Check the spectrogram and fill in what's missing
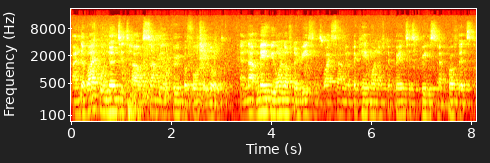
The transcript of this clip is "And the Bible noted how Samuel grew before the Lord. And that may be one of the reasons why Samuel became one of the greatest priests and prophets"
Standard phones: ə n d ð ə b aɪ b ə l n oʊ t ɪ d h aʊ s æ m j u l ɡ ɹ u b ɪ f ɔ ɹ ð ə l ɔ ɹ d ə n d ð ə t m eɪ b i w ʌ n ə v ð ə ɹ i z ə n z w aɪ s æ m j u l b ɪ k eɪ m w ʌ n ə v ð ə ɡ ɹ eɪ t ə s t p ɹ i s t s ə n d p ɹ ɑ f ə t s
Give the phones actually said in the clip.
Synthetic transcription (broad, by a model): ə n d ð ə b aɪ b ə l n oʊ t ɪ d h aʊ s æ m j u l ɡ ɹ u b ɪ f ɔ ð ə l ɔ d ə n ð ə t m eɪ b i w ʌ n ə v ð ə ɹ i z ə n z w aɪ s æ m j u l b ɪ k eɪ m w ʌ n ə v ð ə ɡ ɹ eɪ t ə s t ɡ ɹ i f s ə n p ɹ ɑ f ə t s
